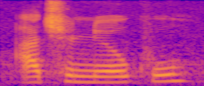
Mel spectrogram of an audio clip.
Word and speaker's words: Achonyoku: It's actually longer, but was cut down into just 4 letters, actually pronounced Achonyoku, which is Igbo.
